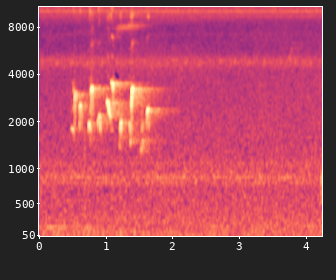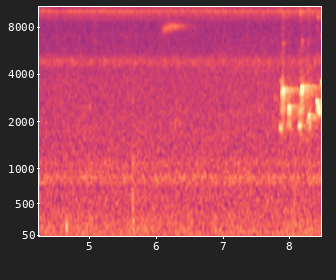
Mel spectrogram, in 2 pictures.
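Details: A dominant local bulbul sings in lively phrases of rapid, warbled whistles that rise and fall. One phrase runs for about a second, and another begins near the end after a long gap with a faint constant hum.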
